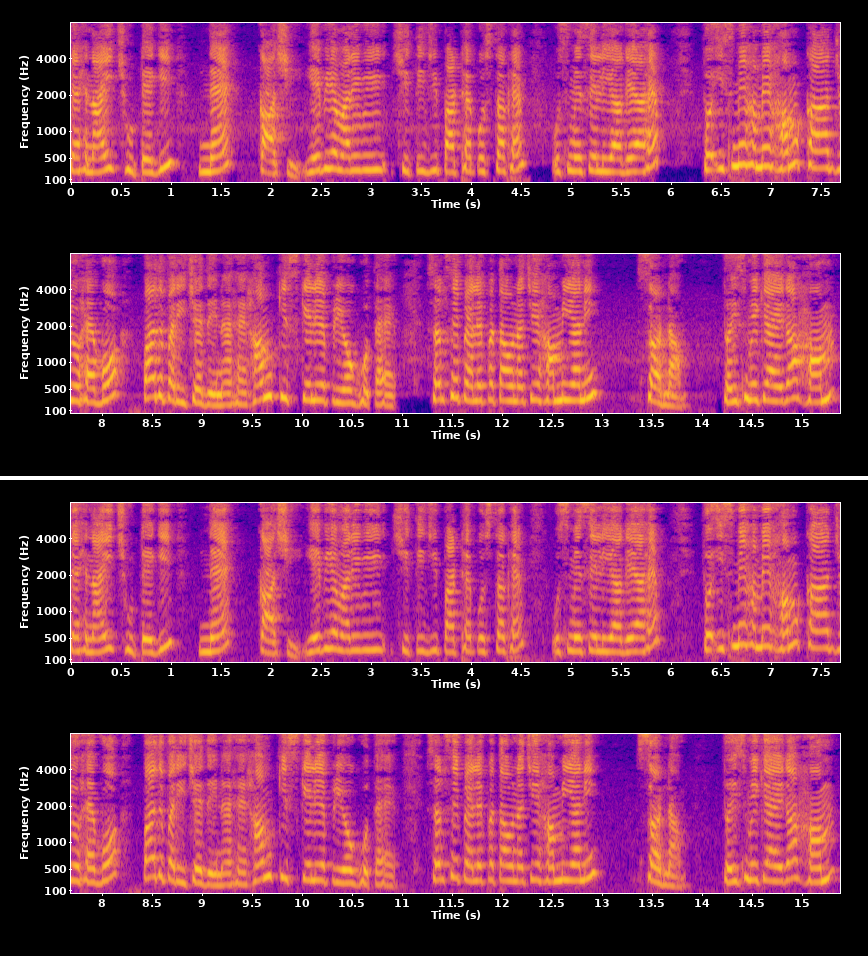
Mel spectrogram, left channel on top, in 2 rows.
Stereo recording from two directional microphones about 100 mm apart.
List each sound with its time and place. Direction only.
0.0 s a woman's voice: 35° right (ahead or behind)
